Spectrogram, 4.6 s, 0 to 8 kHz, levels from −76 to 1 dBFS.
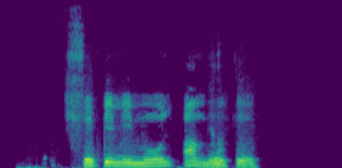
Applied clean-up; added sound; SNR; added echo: neural mask model Resemble Enhance denoiser.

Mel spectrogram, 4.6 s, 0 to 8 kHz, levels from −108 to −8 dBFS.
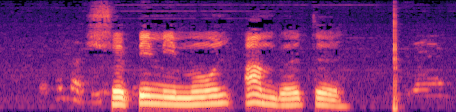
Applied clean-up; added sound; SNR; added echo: none; none; none; none.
